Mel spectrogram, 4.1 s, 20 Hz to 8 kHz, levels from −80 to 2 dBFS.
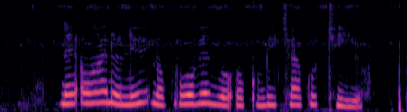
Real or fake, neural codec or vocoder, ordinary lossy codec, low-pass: fake; codec, 16 kHz, 4.8 kbps, FACodec; none; none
